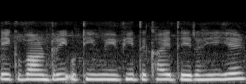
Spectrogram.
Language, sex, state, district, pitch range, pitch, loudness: Hindi, female, Chhattisgarh, Bilaspur, 225-235 Hz, 230 Hz, -14 LUFS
